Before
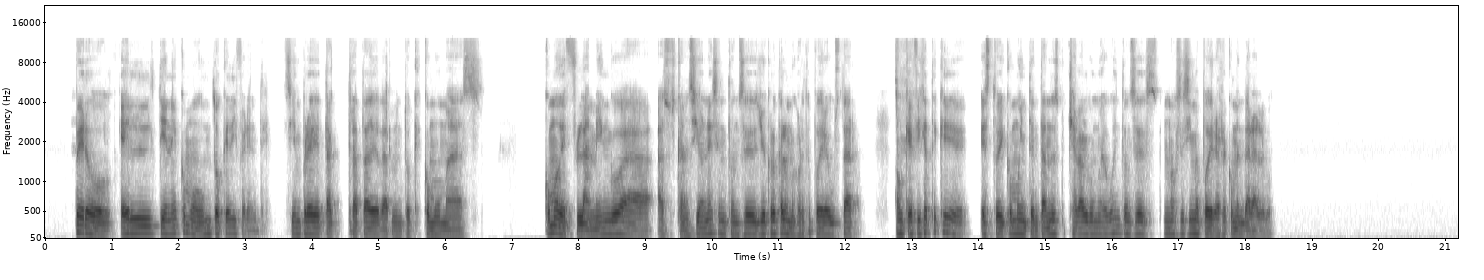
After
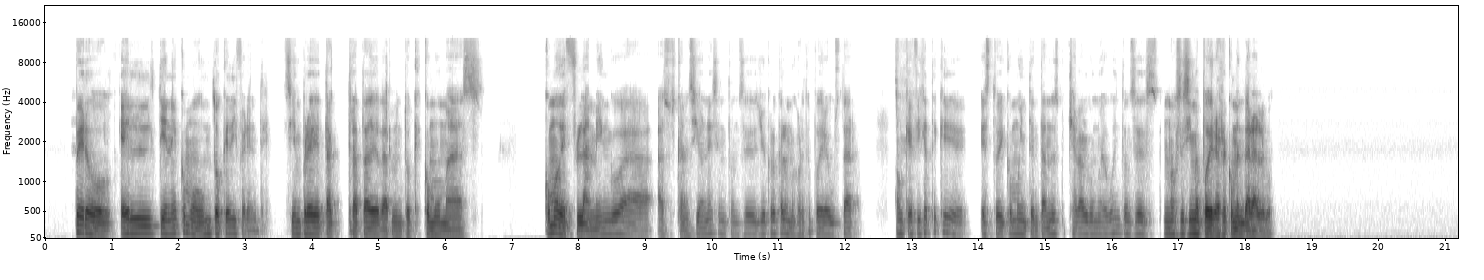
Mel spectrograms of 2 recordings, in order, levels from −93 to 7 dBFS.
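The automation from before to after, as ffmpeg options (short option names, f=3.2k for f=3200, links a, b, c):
-af "volume=20dB,afade=t=out:st=7.93:d=0.56:silence=0.473151,afade=t=out:st=9.53:d=0.85:silence=0.375837,afade=t=in:st=10.38:d=0.94:silence=0.398107,afade=t=in:st=16.35:d=1.01:silence=0.251189"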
